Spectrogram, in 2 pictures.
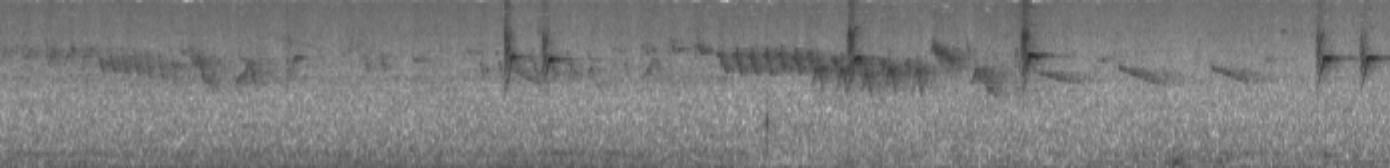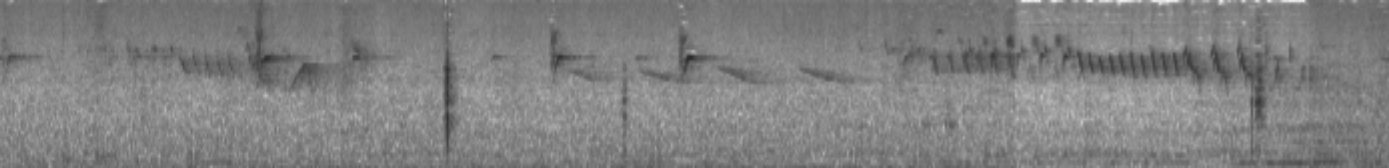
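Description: Small birds chirping in the background, with repeated short calls and runs of quick descending chirp notes throughout. A single sharp click sounds about eleven and a half seconds in.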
